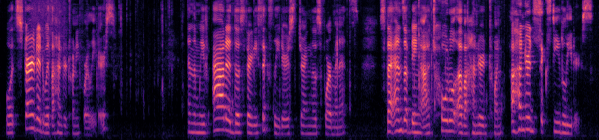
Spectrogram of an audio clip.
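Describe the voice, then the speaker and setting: A woman with a bright, clear voice talks through a math word problem in a recorded video lesson. She is patient and steady, posing questions aloud and then answering them herself. Her pitch sits in a middle range for a woman. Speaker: math teacher.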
